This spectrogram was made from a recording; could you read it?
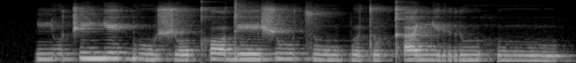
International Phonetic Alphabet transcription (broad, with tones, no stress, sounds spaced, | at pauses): ɲ u˨ t͡ʃ ĩ˦ ɲ eː˦ ɡ͡b uː˨ ʃ o˨˦ kʰ ɔ˦ d eː˦ ʃ uː˦ t͡s uː˨ p ʊ˨ t ʊ˨ kʼ a˦ ɲ ɪ˨ r uː˨ h uː˨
